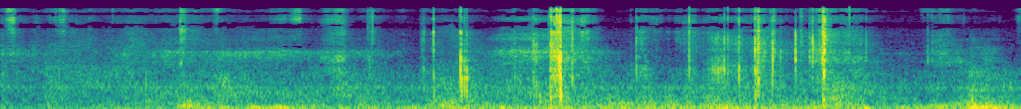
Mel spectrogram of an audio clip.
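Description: Paper cupcake liner being peeled off a cupcake by hand: faint paper rustling with a few sharp little clicks, the sharpest about three seconds in.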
